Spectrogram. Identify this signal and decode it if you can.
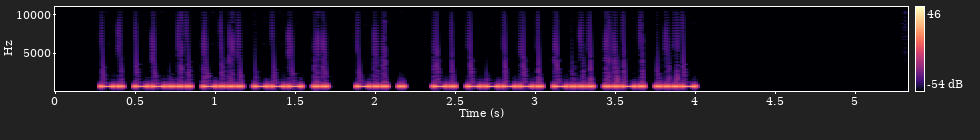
Morse code, heard as a keyed tone, about 44 wpm, 700 Hz. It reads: N7BOI DE N9BFV
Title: USA Callsign DE Callsign - 5 Characters - 45wpm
